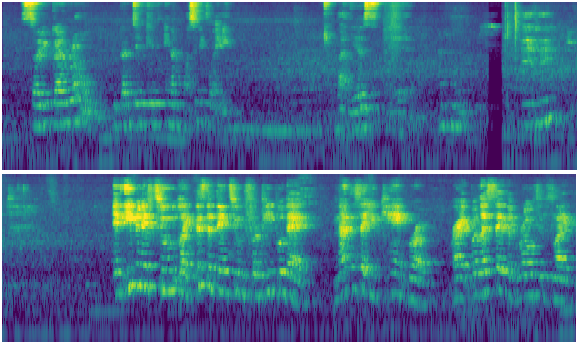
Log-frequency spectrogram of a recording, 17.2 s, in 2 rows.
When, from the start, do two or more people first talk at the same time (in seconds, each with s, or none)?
none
